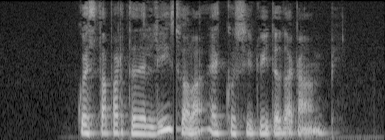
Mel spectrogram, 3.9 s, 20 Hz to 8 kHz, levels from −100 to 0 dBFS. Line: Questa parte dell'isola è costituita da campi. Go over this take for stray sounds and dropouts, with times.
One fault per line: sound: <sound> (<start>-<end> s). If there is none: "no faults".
sound: dropout (1.7-1.8 s)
